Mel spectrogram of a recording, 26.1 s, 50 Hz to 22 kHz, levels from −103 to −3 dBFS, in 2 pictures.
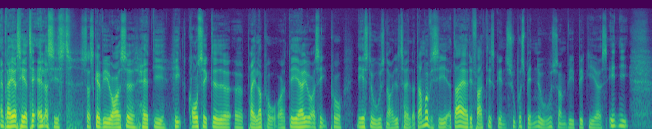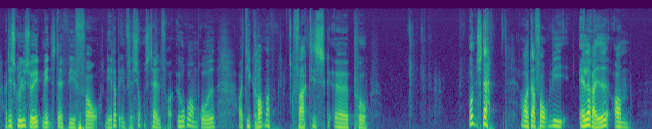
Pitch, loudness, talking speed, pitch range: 130 Hz, -22 LUFS, 165 wpm, 115-145 Hz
